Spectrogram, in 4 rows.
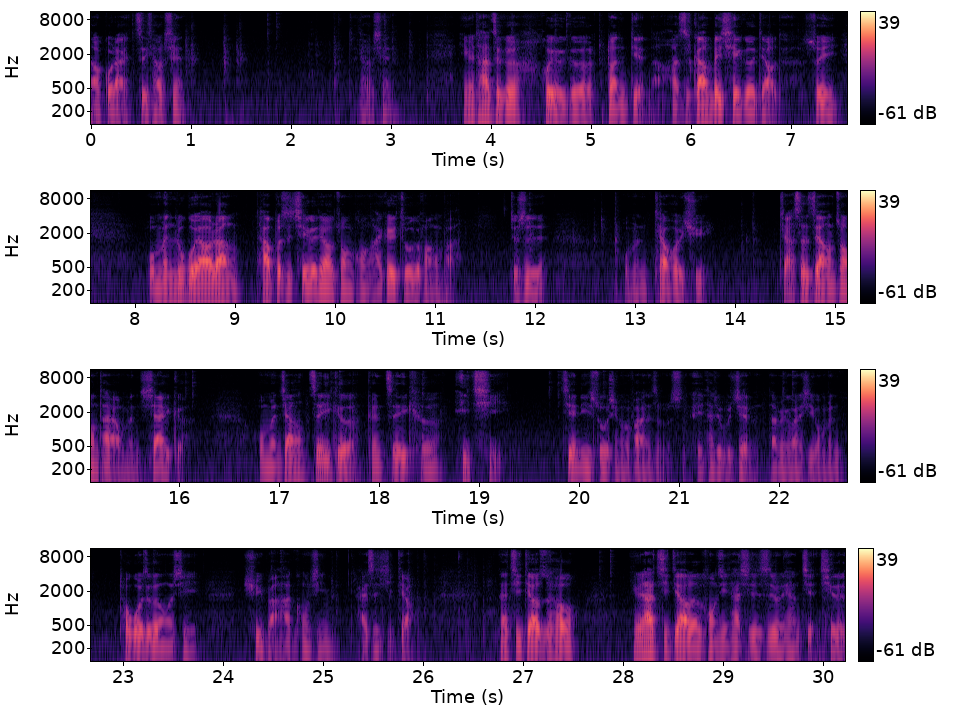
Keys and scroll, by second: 1.1 Tab, 2.9 Escape, 3.7 Tab, 5.0 Escape, 12.7 ctrl+z, 17.2 Tab, 20.9 Escape, 25.5 Escape.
